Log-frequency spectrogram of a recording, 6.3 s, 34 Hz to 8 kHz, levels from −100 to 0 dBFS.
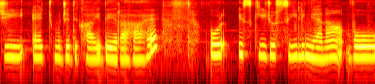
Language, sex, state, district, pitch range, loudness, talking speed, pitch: Hindi, female, Punjab, Pathankot, 185-215 Hz, -19 LUFS, 125 wpm, 195 Hz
